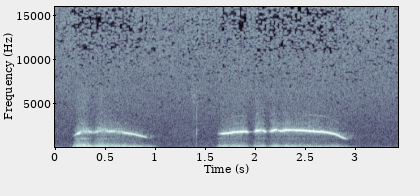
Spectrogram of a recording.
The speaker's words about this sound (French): Le meneur siffle.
